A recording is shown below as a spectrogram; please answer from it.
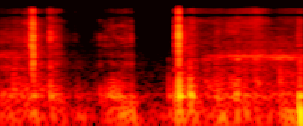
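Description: Paper stickers being handled and pressed down onto a planner page: a few short, crisp paper snaps and rustles, the sharpest about a second in.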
